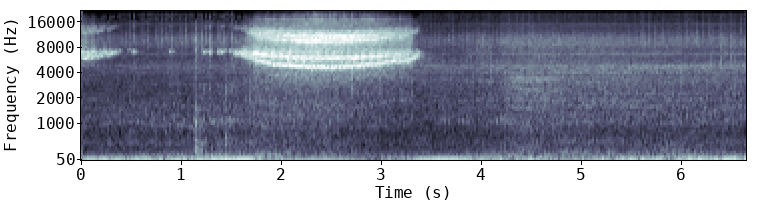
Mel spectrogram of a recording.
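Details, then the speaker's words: Honda Civic B20 engine at first start after Yonaka exhaust install: piercing high squeal about a second over the idle, then fades; owner suspects belt is a little too tight; exhaust leak and vacuum leak also suspected. "in my belt my being little too tight what sound like a sonar pretty good"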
